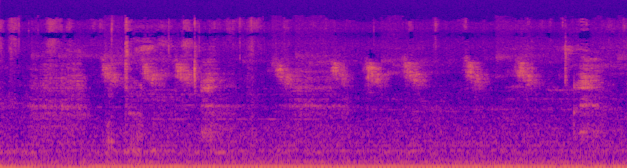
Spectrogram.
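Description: A bird chirping repeatedly, one short high note about twice a second, over a steady low rumble.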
